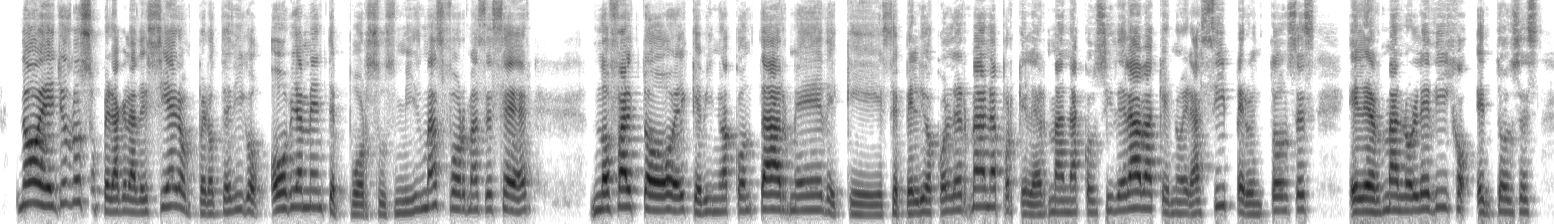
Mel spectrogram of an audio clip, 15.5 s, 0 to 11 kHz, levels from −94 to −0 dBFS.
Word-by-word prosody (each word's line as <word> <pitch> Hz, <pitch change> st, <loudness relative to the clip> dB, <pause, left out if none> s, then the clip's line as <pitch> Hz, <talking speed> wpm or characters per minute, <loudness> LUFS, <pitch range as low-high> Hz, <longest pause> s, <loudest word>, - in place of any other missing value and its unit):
No, 310 Hz, +4 st, +6 dB
ellos 290 Hz, +2 st, +3 dB
lo 330 Hz, 0 st, -2 dB
superagradecieron, 195 Hz, -, -2 dB
pero 160 Hz, -1 st, -5 dB
te 180 Hz, +2 st, -4 dB
digo, 210 Hz, 0 st, -5 dB
obviamente, 250 Hz, +1 st, +1 dB
por 150 Hz, -1 st, -5 dB
sus 150 Hz, +1 st, -10 dB
mismas 220 Hz, +12 st, -4 dB
formas 220 Hz, -2 st, -4 dB
de 220 Hz, +1 st, -4 dB
ser, 210 Hz, -2 st, +1 dB, 0.6 s
no 225 Hz, +3 st, +5 dB
faltó 230 Hz, -4 st, +7 dB
el 205 Hz, +1 st, +2 dB
que 180 Hz, -4 st, 0 dB
vino 190 Hz, +2 st, -6 dB
a 195 Hz, -, -5 dB
contarme 215 Hz, +1 st, +1 dB
de 155 Hz, -5 st, -8 dB
que 145 Hz, -1 st, -6 dB
se 145 Hz, -, -4 dB
peleó 175 Hz, +2 st, -2 dB
con 185 Hz, +3 st, -3 dB
la 215 Hz, -, -1 dB
hermana, 260 Hz, +3 st, 0 dB
porque 205 Hz, -7 st, -7 dB
la 150 Hz, -1 st, -2 dB
hermana 180 Hz, +3 st, -4 dB
consideraba 210 Hz, +6 st, +2 dB
que 175 Hz, -7 st, -9 dB
no 165 Hz, 0 st, -8 dB
era 160 Hz, 0 st, -3 dB
así, 265 Hz, +12 st, -6 dB
pero 270 Hz, -, -2 dB
entonces 205 Hz, +8 st, -5 dB, 0.3 s
el 190 Hz, +1 st, +2 dB
hermano 200 Hz, +2 st, +4 dB
le 225 Hz, +2 st, +1 dB
dijo. 245 Hz, -1 st, -6 dB
Entonces 180 Hz, +2 st, -5 dB
205 Hz, 165 wpm, -22 LUFS, 180-235 Hz, 0.6 s, faltó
